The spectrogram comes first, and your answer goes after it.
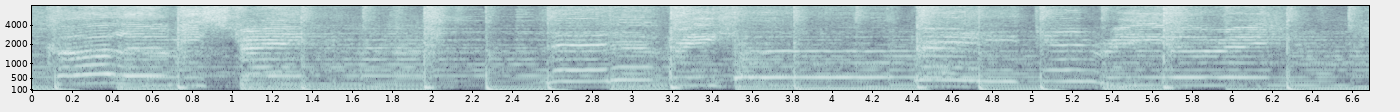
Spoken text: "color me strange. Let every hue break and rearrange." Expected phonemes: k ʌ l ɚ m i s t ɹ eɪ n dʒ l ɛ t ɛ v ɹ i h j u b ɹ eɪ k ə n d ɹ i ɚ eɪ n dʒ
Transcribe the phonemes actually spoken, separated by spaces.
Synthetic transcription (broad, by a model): k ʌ l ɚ m i s t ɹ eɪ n l ɛ t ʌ ɹ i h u b ɹ eɪ k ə n ɹ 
